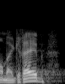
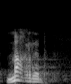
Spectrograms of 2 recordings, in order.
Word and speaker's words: Maghreb: Sharq, l'endroit dans lequel le soleil se lève, et l'autre, qu'on prononce bêtement Maghreb, Marb, c'est-à-dire endroit dans lequel Rarb.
